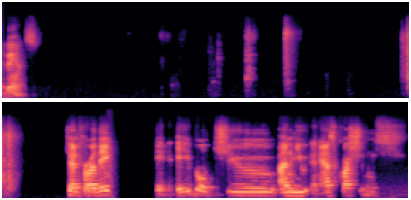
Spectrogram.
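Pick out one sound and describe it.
A man speaks calmly, heard through an online call, with pauses.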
